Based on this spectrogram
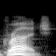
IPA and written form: ɡrʌdʒ (grudge)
